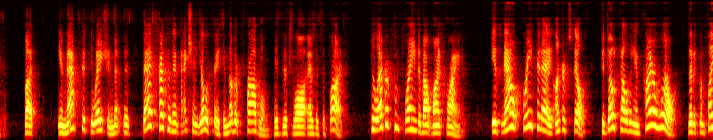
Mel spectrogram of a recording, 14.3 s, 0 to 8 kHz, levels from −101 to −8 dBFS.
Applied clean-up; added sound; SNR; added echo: neural mask model DeepFilterNet 3.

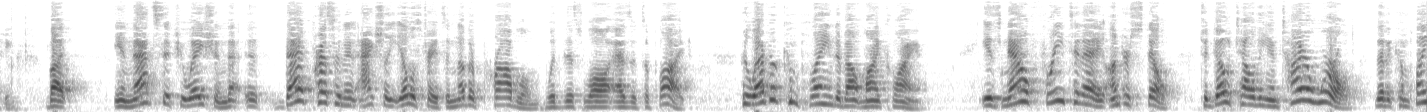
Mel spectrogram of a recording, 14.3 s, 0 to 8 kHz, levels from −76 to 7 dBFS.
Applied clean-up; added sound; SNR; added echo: none; none; none; none.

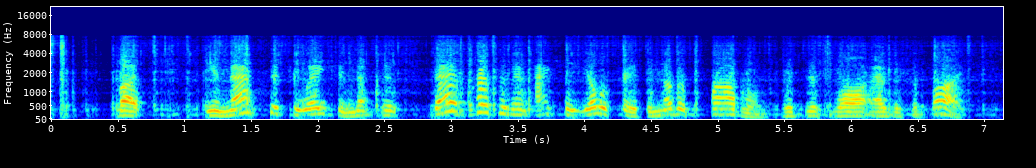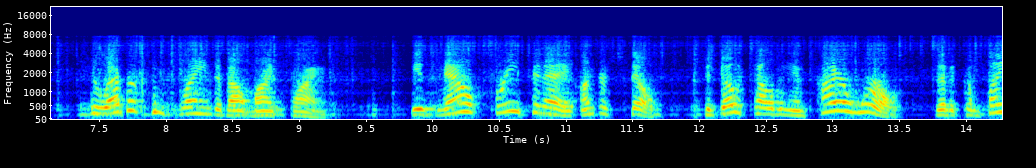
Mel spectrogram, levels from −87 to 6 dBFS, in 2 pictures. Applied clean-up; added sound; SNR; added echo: neural mask model RNNoise.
